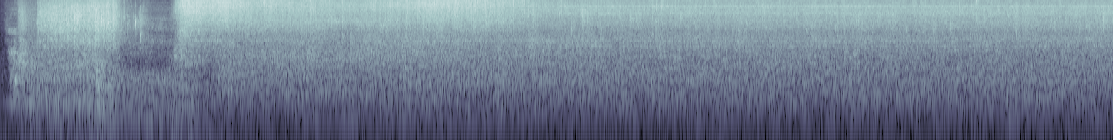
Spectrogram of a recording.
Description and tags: turning on shower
